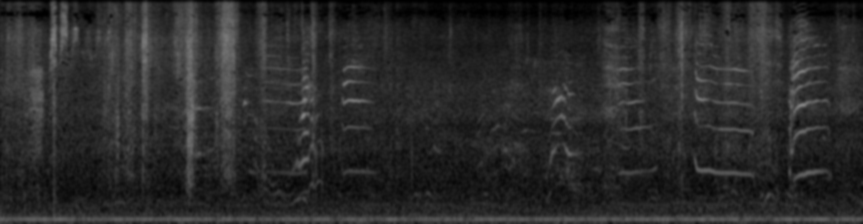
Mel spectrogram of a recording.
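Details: Friendly stray cats living on the street, giving a series of clear, wavering meows that rise and fall, several in quick succession, while a person talks nearby over a steady low hum.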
